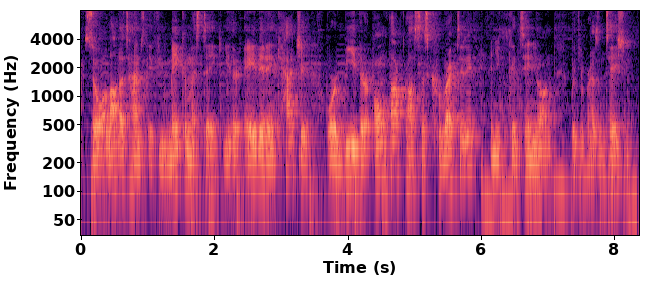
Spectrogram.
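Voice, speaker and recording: Fairly quick speech from a man at medium pitch, with very wide pitch swings, audible room echo and music in the background. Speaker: presentation skills coach. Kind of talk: tutorial. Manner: fast.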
